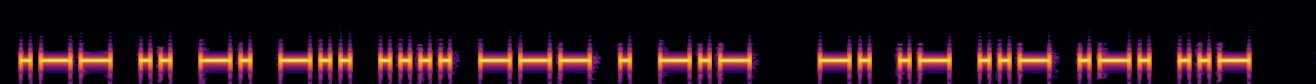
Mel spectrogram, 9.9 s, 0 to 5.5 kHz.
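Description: Morse code, heard as a keyed tone, about 16 wpm, 600 Hz. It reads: WINDHOEK NAURU
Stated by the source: CW practice of national capitals at 16 words per minute, from ON6ZQ.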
